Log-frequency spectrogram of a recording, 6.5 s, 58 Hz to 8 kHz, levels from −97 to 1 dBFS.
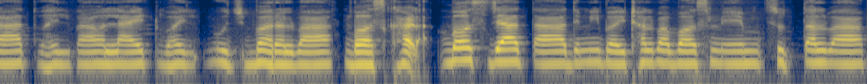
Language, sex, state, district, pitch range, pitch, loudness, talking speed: Bhojpuri, female, Uttar Pradesh, Deoria, 190-210 Hz, 195 Hz, -19 LUFS, 175 wpm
